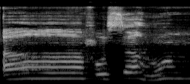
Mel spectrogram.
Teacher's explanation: یہاں بھی آواز چھپائیں گے، ان نہیں کریں گے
